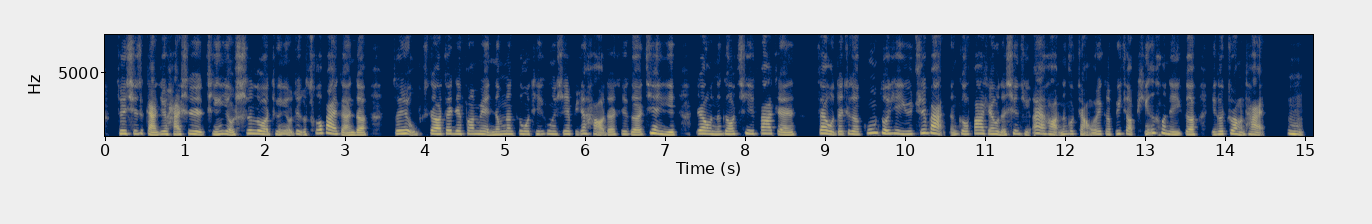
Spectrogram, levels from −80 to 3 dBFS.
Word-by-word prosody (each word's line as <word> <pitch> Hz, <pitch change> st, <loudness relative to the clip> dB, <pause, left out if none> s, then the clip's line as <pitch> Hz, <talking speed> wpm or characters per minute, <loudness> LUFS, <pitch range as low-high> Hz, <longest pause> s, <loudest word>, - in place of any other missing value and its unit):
所 245 Hz, -, +2 dB
以 240 Hz, -, +3 dB
其 230 Hz, +1 st, -3 dB
实 250 Hz, -, -3 dB
感 175 Hz, -9 st, +4 dB
觉 215 Hz, -, +2 dB
还 210 Hz, -, +1 dB
是 205 Hz, -2 st, +2 dB
挺 200 Hz, +3 st, -2 dB
有 180 Hz, -5 st, +2 dB
失 255 Hz, +6 st, -2 dB
落 235 Hz, -4 st, +3 dB
挺 200 Hz, -, -3 dB
有 -, -, -1 dB
这 225 Hz, -, -2 dB
个 185 Hz, -, -4 dB
挫 275 Hz, 0 st, -1 dB
败 280 Hz, -5 st, +4 dB
感 160 Hz, -7 st, +1 dB
的， 165 Hz, 0 st, +3 dB, 0.3 s
所 235 Hz, -, +1 dB
以 250 Hz, -, +5 dB
我 235 Hz, -, 0 dB
不 -, -, -14 dB
知 -, -, -24 dB
道 225 Hz, -2 st, +5 dB
在 245 Hz, +1 st, +1 dB
这 230 Hz, -1 st, +1 dB
方 225 Hz, 0 st, -2 dB
面 220 Hz, -5 st, +1 dB
能 195 Hz, +1 st, +1 dB
不 215 Hz, -, 0 dB
能 220 Hz, -1 st, 0 dB
给 230 Hz, -, -11 dB
我 215 Hz, -, +1 dB
提 215 Hz, 0 st, -6 dB
供 225 Hz, -1 st, -2 dB
一 210 Hz, -, -2 dB
些 220 Hz, +1 st, -2 dB
比 215 Hz, -, -12 dB
较 240 Hz, +3 st, -2 dB
好 225 Hz, -1 st, 0 dB
的 -, -, 0 dB
这 205 Hz, 0 st, -4 dB
个 180 Hz, -1 st, +1 dB
建 270 Hz, +2 st, +3 dB
议， 175 Hz, 0 st, +2 dB, 0.2 s
让 245 Hz, -1 st, +2 dB
我 -, -, +1 dB
能 200 Hz, -, 0 dB
够 215 Hz, -1 st, +2 dB
继 235 Hz, +2 st, -3 dB
发 250 Hz, +1 st, +1 dB
展， 180 Hz, -6 st, 0 dB, 0.3 s
在 265 Hz, -1 st, +3 dB
我 215 Hz, -, +2 dB
的 210 Hz, +2 st, -2 dB
这 225 Hz, -, -5 dB
个 205 Hz, -1 st, +1 dB
工 290 Hz, +9 st, +1 dB
作 275 Hz, -4 st, +3 dB
业 255 Hz, -3 st, -1 dB
余 215 Hz, +1 st, -1 dB
之 280 Hz, +6 st, 0 dB
外， 275 Hz, -4 st, +4 dB
能 -, -, -4 dB
够 220 Hz, -2 st, -1 dB
发 250 Hz, +2 st, +1 dB
展 225 Hz, -2 st, 0 dB
我 -, -, +1 dB
的 185 Hz, -, -1 dB
兴 225 Hz, +4 st, -3 dB
趣 200 Hz, -4 st, -5 dB
爱 260 Hz, -3 st, +1 dB
好， 205 Hz, -, +1 dB
能 205 Hz, -, -3 dB
够 225 Hz, -, -4 dB
掌 225 Hz, -, -3 dB
握 -, -, 0 dB
一 -, -, 0 dB
个 205 Hz, -2 st, -5 dB
比 225 Hz, +4 st, -3 dB
较 230 Hz, -, -1 dB
平 295 Hz, -, -3 dB
衡 285 Hz, -3 st, 0 dB
的 200 Hz, -, +1 dB
一 -, -, +1 dB
个 190 Hz, -1 st, +1 dB, 0.2 s
一 190 Hz, -, -4 dB
个 210 Hz, +1 st, +1 dB
状 220 Hz, -5 st, +1 dB
态， 190 Hz, -3 st, 0 dB, 0.3 s
嗯。 215 Hz, -6 st, +2 dB
220 Hz, 370 characters per minute, -24 LUFS, 200-240 Hz, 0.3 s, 以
